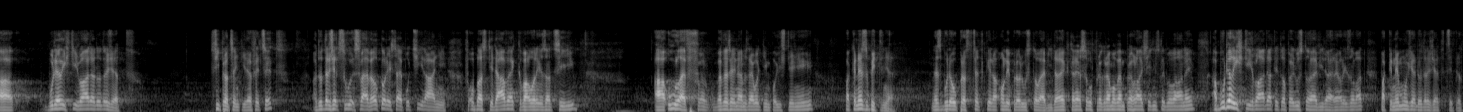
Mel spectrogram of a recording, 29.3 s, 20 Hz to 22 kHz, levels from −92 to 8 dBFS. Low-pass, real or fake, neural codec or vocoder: 7.2 kHz; fake; codec, 24 kHz, 3.1 kbps, DualCodec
